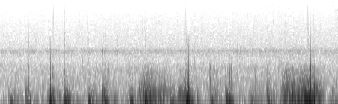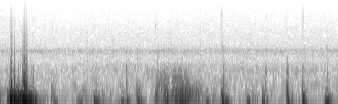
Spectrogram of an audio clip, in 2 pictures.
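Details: Simulated ASMR heart sound: a steady low lub-dub heartbeat with louder rubbing and scratching ear-picking noises over it and a faint hum.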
